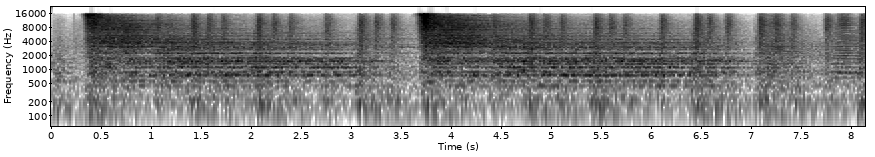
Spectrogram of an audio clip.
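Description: Large orchestra of young and adult players with brass to the fore, playing loud orchestral music. Two strong accented hits cut through, one just after the start and one a little over three and a half seconds in.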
